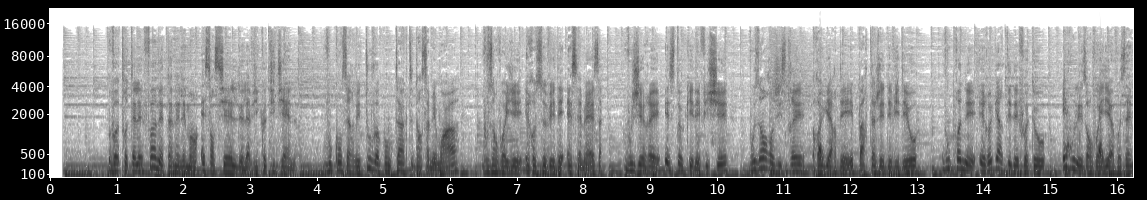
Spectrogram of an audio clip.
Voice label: French e-learning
